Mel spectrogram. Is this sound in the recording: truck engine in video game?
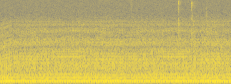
yes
